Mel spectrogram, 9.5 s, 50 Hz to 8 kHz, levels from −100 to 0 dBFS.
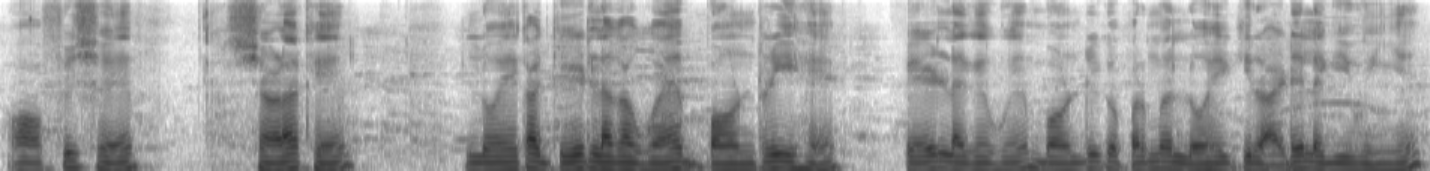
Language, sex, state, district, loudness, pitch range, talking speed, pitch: Hindi, male, Bihar, Begusarai, -26 LUFS, 105-115 Hz, 165 wpm, 110 Hz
